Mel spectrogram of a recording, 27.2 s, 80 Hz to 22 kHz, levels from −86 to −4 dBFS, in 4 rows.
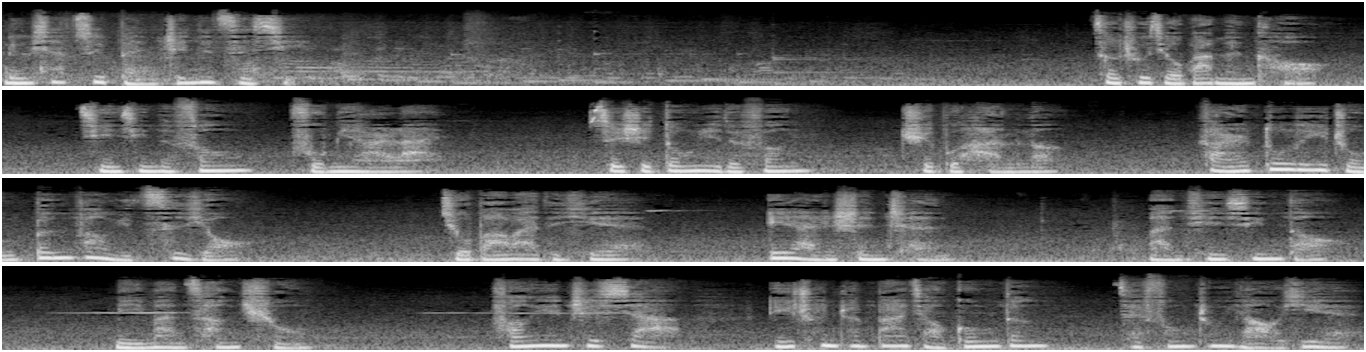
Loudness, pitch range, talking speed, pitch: -18 LUFS, 155-200 Hz, 165 characters per minute, 175 Hz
